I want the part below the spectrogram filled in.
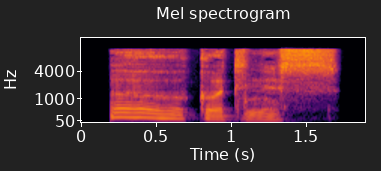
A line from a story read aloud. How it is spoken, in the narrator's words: sighed Lady Envy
